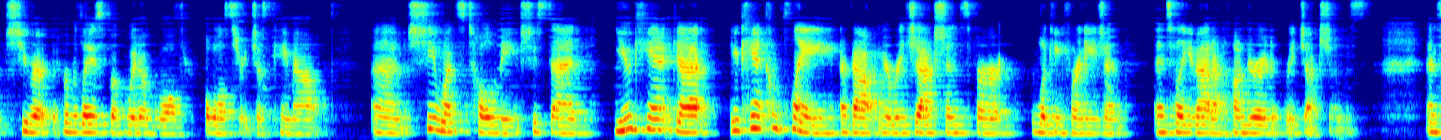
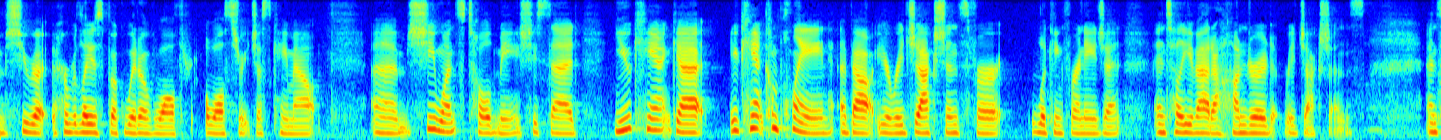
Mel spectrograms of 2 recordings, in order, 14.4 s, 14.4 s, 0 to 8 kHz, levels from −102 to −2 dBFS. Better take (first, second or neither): second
